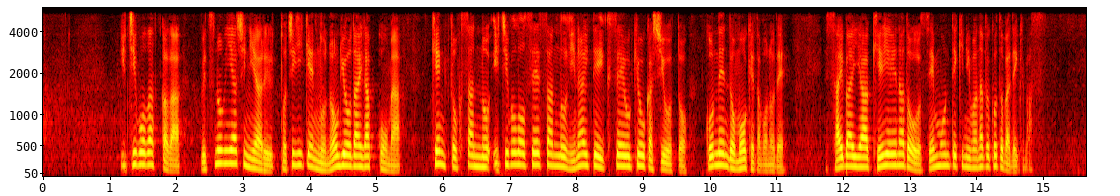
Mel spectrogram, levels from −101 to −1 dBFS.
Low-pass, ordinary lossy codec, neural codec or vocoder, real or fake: 5.4 kHz; none; codec, 24 kHz, 0.9 kbps, WavTokenizer, medium speech release version 1; fake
